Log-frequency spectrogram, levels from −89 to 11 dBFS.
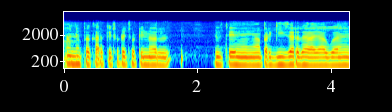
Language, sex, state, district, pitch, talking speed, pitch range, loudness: Hindi, male, Jharkhand, Deoghar, 155 Hz, 165 wpm, 150-160 Hz, -16 LUFS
